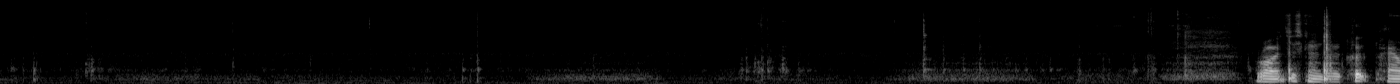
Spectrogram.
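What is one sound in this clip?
Pliers click and scrape faintly against small metal pins.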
